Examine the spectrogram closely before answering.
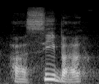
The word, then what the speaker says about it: Seba: also a related term a term that most scholars think is related that has just a different S sound Seba and Augie explains that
